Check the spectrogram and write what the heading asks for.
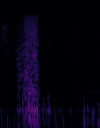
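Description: Near silence: room tone, with one faint short hiss about half a second in.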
